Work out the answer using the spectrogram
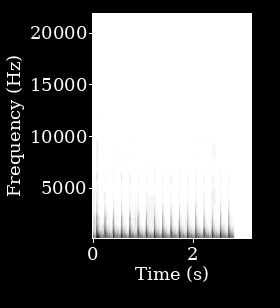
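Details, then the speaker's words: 2017 Tesla Model S 75, about 36,000 km: steady hollow knocking about three times a second while stationary, starting when the door opens and fading while driving, intermittent; suspected faulty iBooster brake booster. "the sound would start as soon as i opened the door it would disappear after a while when driving but it didn't happen every time i was going for a drive"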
